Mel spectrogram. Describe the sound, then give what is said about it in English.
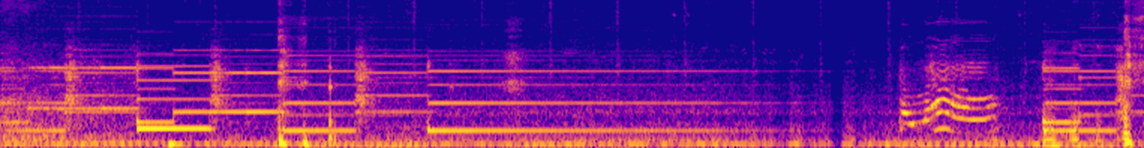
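A truck's loudspeaker plays a tinkling, steady jingle over a low engine hum, then briefly calls out an amplified, warbling greeting before the melody resumes. “I actually found, this isn't your truck, because I think it's not, you said it doesn't match the hello, but here you go.”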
